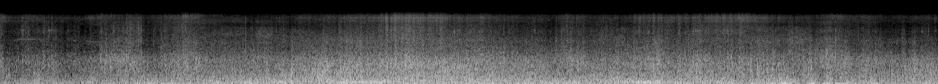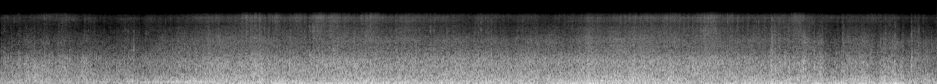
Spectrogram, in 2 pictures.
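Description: Wind rushes loudly over a microphone outdoors.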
